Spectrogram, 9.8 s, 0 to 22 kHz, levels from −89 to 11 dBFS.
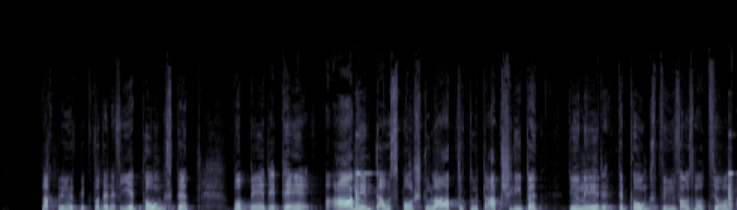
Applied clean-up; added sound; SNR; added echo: neural mask model RNNoise.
